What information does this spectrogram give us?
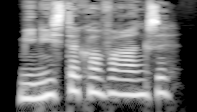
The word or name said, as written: ministerkonference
